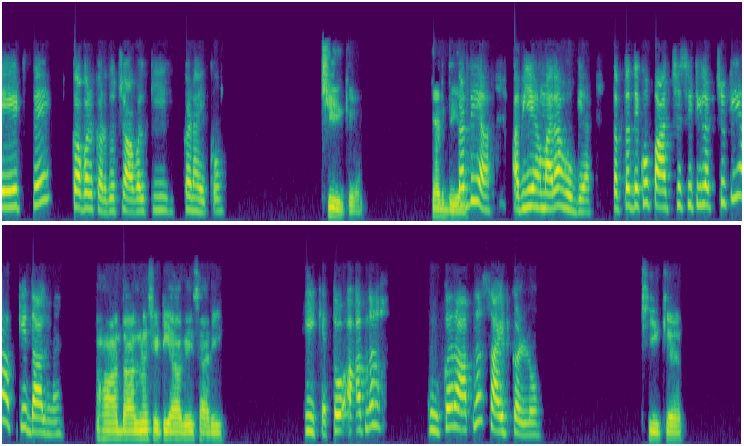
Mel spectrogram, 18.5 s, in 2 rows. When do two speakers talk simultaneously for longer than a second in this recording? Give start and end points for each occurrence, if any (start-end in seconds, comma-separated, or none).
none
